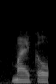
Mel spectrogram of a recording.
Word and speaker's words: Michal: Well, rather than trying to do that every time we come to this, I probably throughout this will tend to use the more common pronunciation of Michal. But if you understand, there's a couple different ways of saying this. I'm aware of that. But I'll probably go with the more common name here, Michal or Michal.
